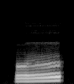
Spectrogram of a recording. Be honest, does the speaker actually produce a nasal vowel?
no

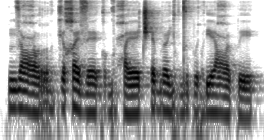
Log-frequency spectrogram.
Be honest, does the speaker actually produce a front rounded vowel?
yes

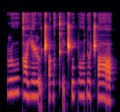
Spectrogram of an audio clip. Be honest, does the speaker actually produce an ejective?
yes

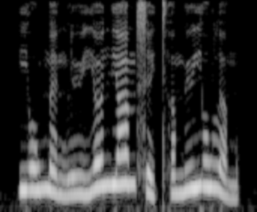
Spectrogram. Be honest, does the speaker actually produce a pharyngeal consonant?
no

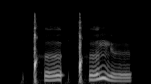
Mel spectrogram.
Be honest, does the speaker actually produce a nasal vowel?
no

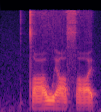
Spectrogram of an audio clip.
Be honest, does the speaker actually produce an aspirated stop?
no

